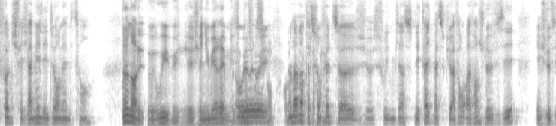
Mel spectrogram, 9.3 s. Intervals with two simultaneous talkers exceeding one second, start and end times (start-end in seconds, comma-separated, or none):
3.9-5.7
